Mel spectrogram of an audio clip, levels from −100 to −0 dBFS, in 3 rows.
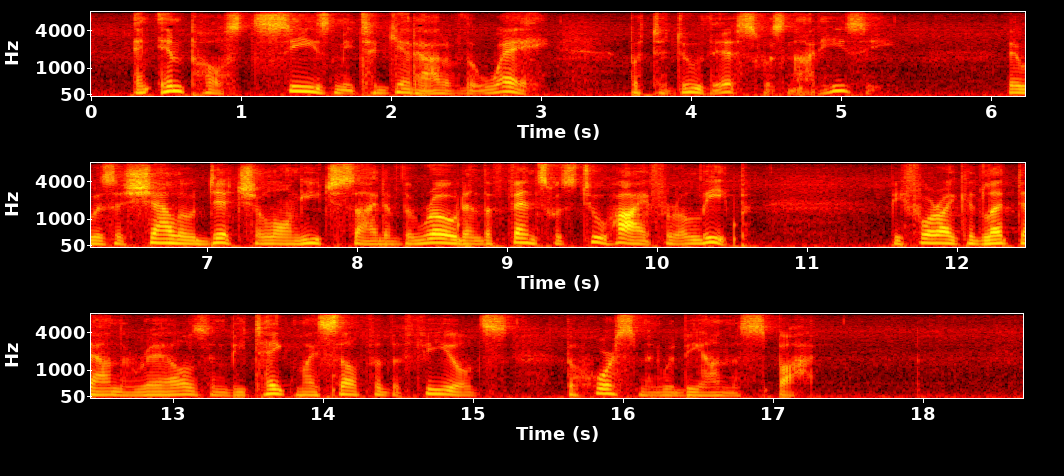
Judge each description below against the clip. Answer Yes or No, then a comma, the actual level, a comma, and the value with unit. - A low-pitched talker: Yes, low, 120 Hz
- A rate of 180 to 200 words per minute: Yes, average, 185 wpm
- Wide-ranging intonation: No, average, 4.7 semitones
